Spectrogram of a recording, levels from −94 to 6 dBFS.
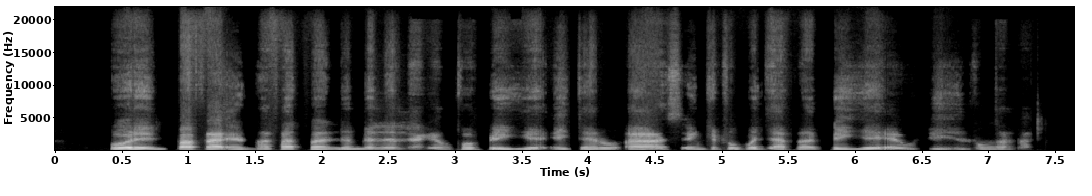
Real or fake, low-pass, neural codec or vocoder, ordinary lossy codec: fake; none; codec, 44.1 kHz, 2.6 kbps, DAC; none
